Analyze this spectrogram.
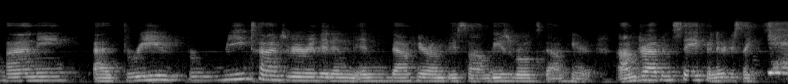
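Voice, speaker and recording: Amid noticeable background noise and audible room echo, a woman with an American accent speaks fairly slowly at a fairly low pitch with ordinary pitch variation. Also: hardly any pauses. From New York. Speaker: talk show host for entrepreneurs. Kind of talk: casual interview chat.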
